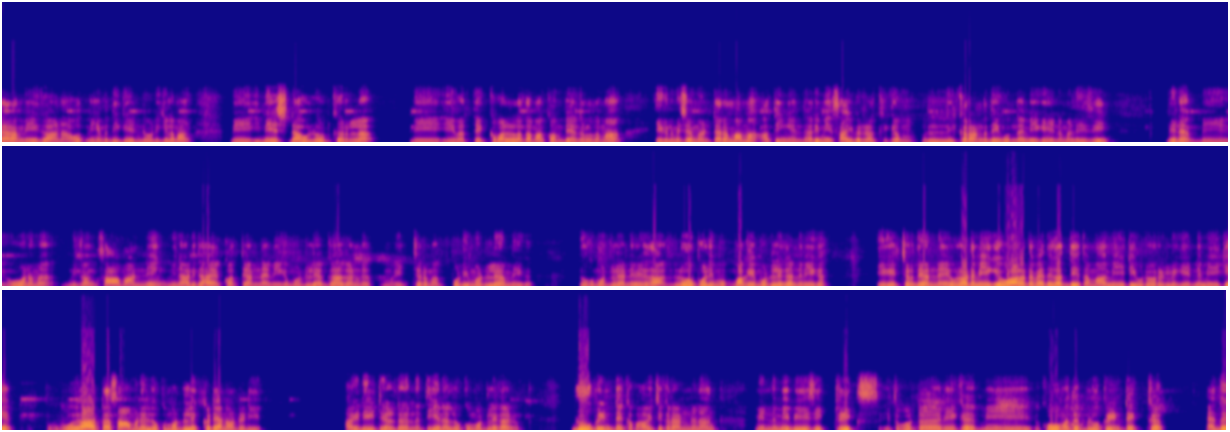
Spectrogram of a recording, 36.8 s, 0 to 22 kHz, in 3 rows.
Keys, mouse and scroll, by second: 7.6-10.7 scroll up 2.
